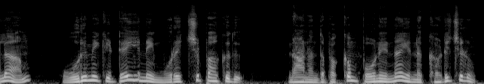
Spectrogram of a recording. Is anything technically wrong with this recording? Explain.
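Yes. From 1.33 to 1.39 s, just before "என்னை முறைச்சு பாக்குது நான்", there is AAC frame loss with concealment. About 43 ms of coded speech, which fits one lost frame, went missing. The decoder patched the gap from the last good spectrum, so the speech turns briefly smeared and noisy.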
